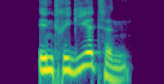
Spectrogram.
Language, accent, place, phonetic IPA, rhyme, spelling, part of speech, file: German, Germany, Berlin, [ɪntʁiˈɡiːɐ̯tn̩], -iːɐ̯tn̩, intrigierten, verb, De-intrigierten.ogg
- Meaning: inflection of intrigieren: 1. first/third-person plural preterite 2. first/third-person plural subjunctive II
